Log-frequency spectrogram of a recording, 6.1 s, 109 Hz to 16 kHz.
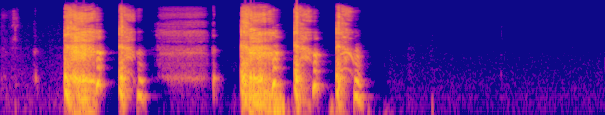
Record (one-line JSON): {"cough_length": "6.1 s", "cough_amplitude": 32768, "cough_signal_mean_std_ratio": 0.36, "survey_phase": "alpha (2021-03-01 to 2021-08-12)", "age": "18-44", "gender": "Female", "wearing_mask": "No", "symptom_cough_any": true, "symptom_fatigue": true, "smoker_status": "Prefer not to say", "respiratory_condition_asthma": false, "respiratory_condition_other": false, "recruitment_source": "Test and Trace", "submission_delay": "2 days", "covid_test_result": "Positive", "covid_test_method": "RT-qPCR", "covid_ct_value": 23.6, "covid_ct_gene": "ORF1ab gene", "covid_ct_mean": 24.1, "covid_viral_load": "12000 copies/ml", "covid_viral_load_category": "Low viral load (10K-1M copies/ml)"}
